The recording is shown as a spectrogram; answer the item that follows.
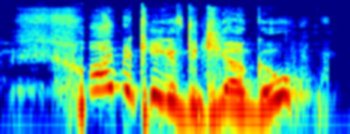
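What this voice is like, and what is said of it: Attempted Cockney British accent. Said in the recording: “he has a really almost Cockney British accent ... I'm trying to do it. I can't ... Are you trying to sound like him?”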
